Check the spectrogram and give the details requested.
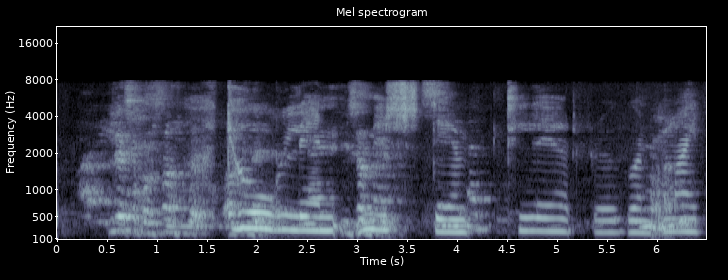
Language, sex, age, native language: Icelandic, female, 8, Icelandic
